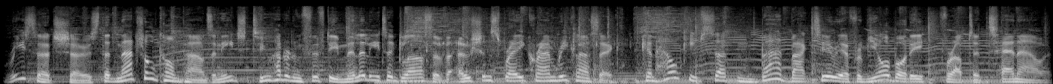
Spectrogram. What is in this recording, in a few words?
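British commercial health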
